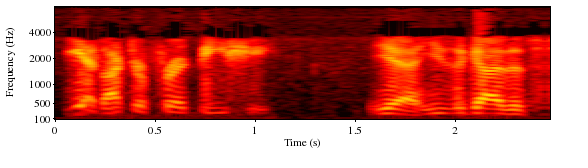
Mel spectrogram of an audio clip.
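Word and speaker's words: Bisci: Is that how you pronounce his name? Yeah, Dr. Fred Bishi.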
